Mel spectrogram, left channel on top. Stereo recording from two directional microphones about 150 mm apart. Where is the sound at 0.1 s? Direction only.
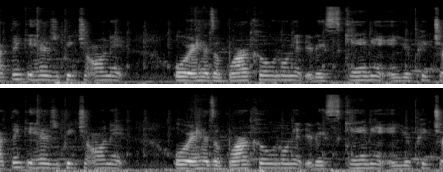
Centre (ahead or behind).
